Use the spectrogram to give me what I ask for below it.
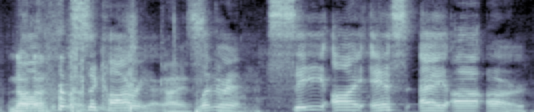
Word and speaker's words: Sicario: in the right but you even pronounced it as like sorrier you didn't say Sicario you said sorry that's Azaria yeah because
